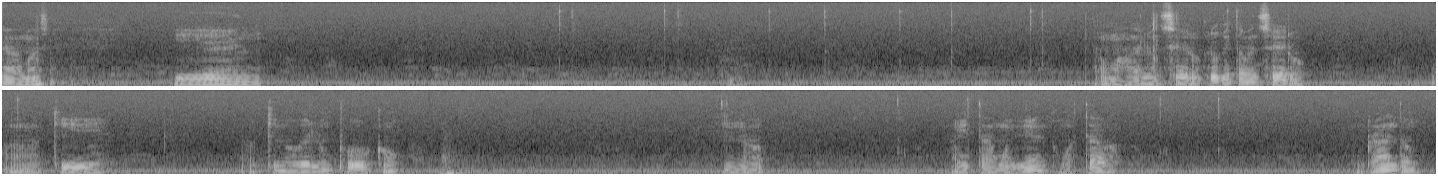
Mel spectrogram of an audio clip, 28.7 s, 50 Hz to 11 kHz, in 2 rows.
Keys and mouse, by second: 6.7-14.3 drag, 15.6-17.5 drag, 25.1-27.0 drag.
